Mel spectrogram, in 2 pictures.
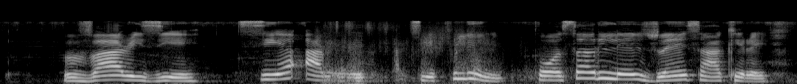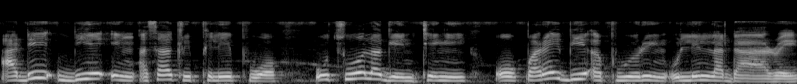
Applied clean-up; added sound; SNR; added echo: neural separator model SepFormer DNS4.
